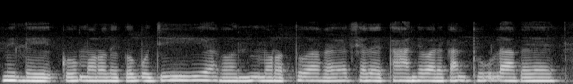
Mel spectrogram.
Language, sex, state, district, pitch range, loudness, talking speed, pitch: Chakma, female, Tripura, Dhalai, 165-175 Hz, -12 LUFS, 145 wpm, 170 Hz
